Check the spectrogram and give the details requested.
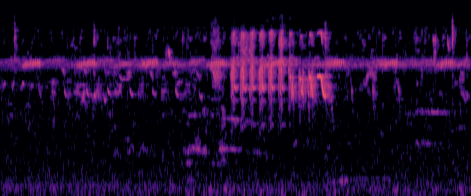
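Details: Spring forest birdsong: scattered soft high notes, then a fast, evenly pulsed trill of bright chirps lasting about two seconds midway, ending in a sharp rising note.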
